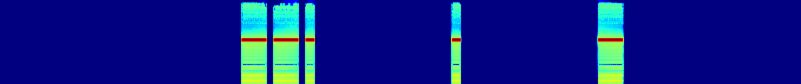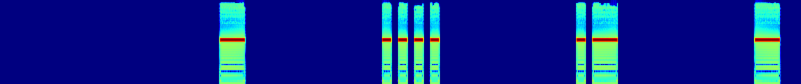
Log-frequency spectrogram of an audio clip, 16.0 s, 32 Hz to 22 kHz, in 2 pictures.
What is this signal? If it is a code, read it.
Morse code, heard as a keyed tone, about 15 wpm, spaced as for 5 wpm, 1000 Hz. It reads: GET THAT
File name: qotdfiles / 5wpm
